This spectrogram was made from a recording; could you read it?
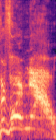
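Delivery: fake shouting. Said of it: "to be like".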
